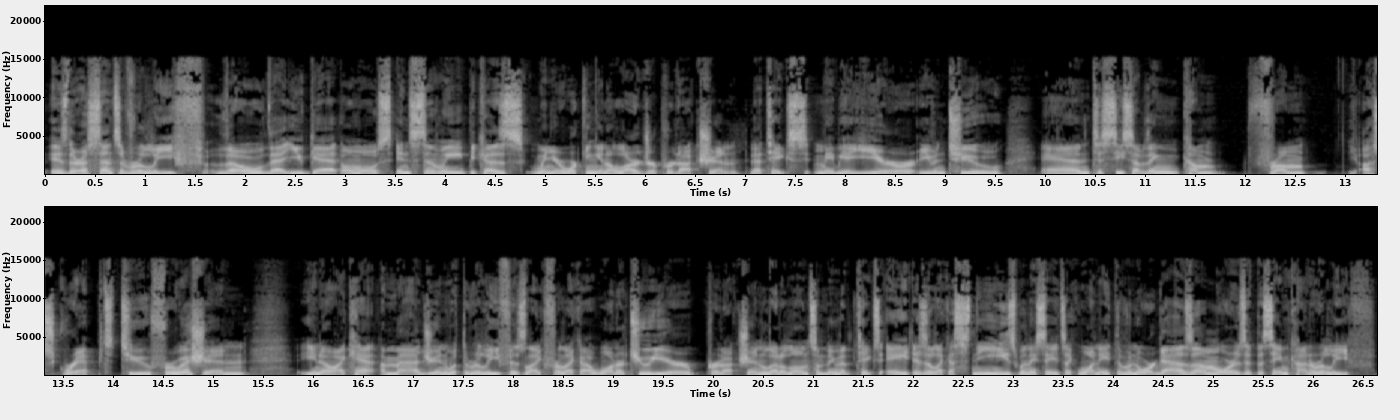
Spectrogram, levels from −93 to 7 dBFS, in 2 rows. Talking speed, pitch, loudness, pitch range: 190 wpm, 110 Hz, -20 LUFS, 100-130 Hz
